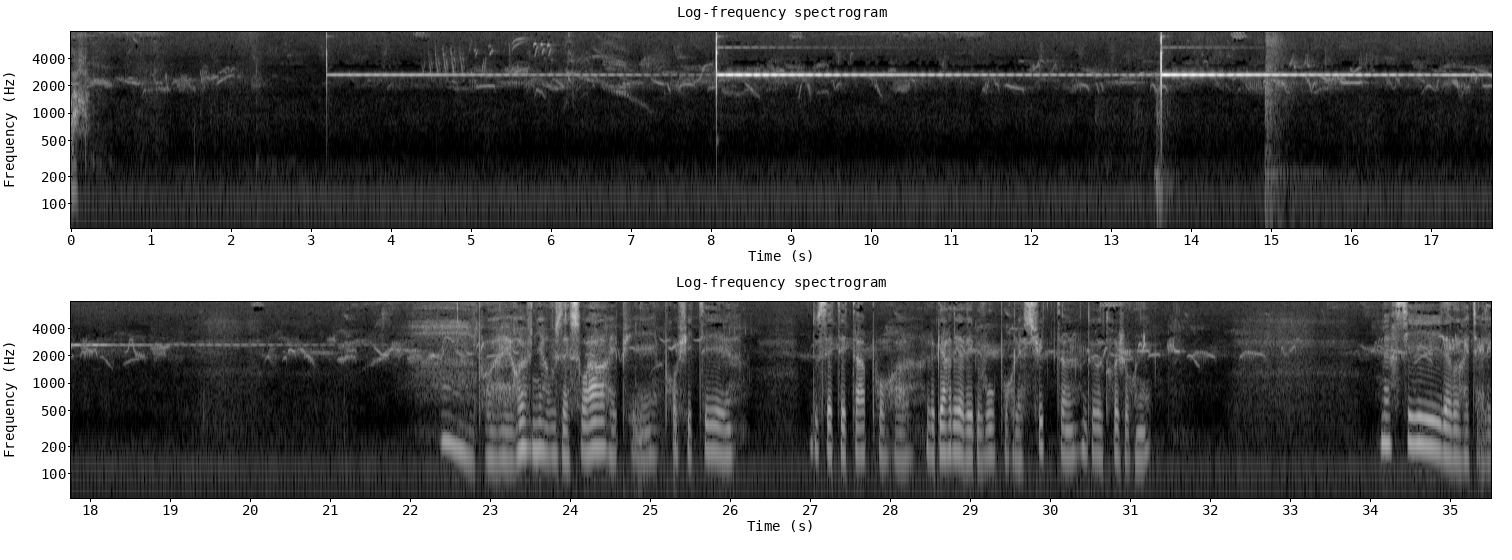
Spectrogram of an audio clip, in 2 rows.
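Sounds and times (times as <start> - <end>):
speech: 0.0 - 0.3, 22.4 - 26.2, 27.0 - 31.4, 34.1 - 35.5
small chime rung: 3.2 - 6.9, 8.0 - 20.4.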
